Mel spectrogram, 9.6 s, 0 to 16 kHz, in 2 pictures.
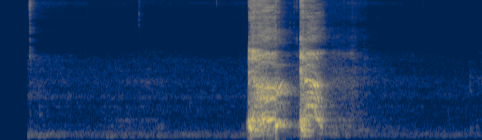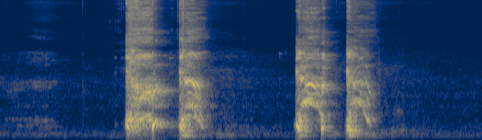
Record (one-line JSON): {"three_cough_length": "9.6 s", "three_cough_amplitude": 32768, "three_cough_signal_mean_std_ratio": 0.36, "survey_phase": "beta (2021-08-13 to 2022-03-07)", "age": "45-64", "gender": "Female", "wearing_mask": "No", "symptom_cough_any": true, "symptom_new_continuous_cough": true, "symptom_runny_or_blocked_nose": true, "symptom_sore_throat": true, "symptom_fatigue": true, "smoker_status": "Never smoked", "respiratory_condition_asthma": false, "respiratory_condition_other": false, "recruitment_source": "Test and Trace", "submission_delay": "1 day", "covid_test_result": "Positive", "covid_test_method": "RT-qPCR", "covid_ct_value": 27.8, "covid_ct_gene": "N gene"}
